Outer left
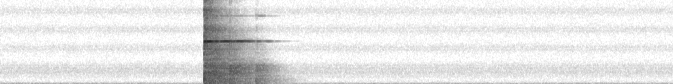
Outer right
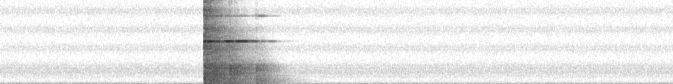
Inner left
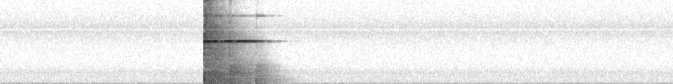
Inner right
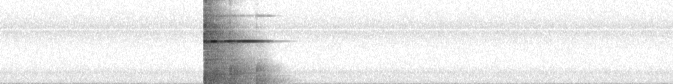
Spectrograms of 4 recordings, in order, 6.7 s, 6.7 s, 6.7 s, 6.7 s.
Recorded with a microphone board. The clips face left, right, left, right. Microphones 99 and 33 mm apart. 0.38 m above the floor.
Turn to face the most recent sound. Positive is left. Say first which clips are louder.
# even, inner left 2 dB
turn(degrees=50)  # may be behind; listen again after turning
